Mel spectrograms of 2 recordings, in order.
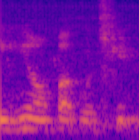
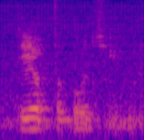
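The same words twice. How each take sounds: First: Said in the usual way. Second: Hushed mocking echo of the quote; whispered. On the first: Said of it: "repeated after quote". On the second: Shown as a demonstration. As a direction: whisper "He don't fuck with you" under the breath. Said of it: "repeated quietly".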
